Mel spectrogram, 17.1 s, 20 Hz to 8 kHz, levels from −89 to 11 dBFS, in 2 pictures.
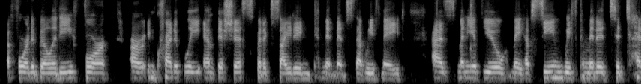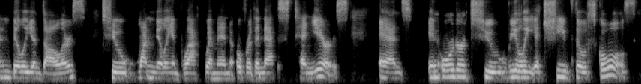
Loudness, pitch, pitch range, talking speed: -20 LUFS, 170 Hz, 160-180 Hz, 145 wpm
